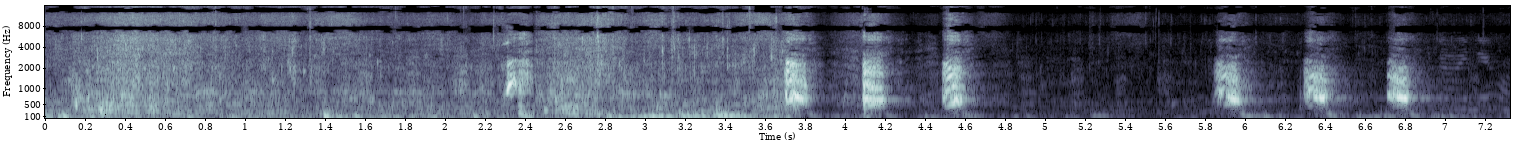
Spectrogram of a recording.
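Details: Old English Sheepdog puppy at a water play area in Shinshiro, Aichi, Japan, barking angrily on its first time in water; splashing and voices at first, then six sharp barks in two groups of three.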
